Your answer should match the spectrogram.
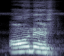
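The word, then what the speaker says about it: honest: ऑनेस्ट ऑनेस्ट ऑन से start हो रहा है। इसलिए इसका उच्चारण स्थान वोवेल से शुरू होता है।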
